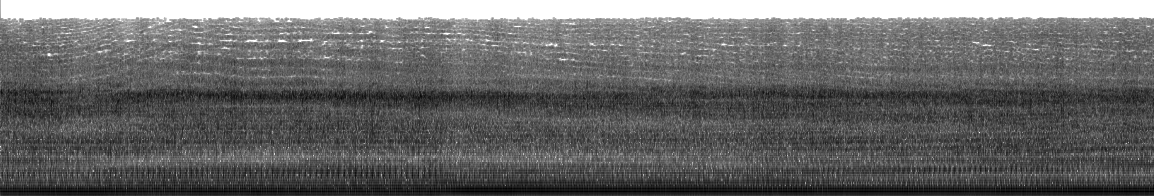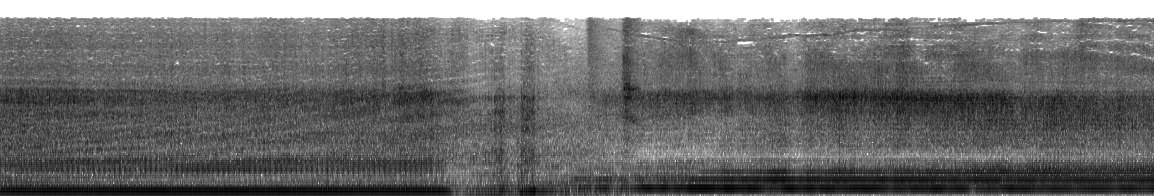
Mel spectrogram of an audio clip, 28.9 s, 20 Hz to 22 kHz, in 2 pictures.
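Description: John Deere 4640 tractor's six-cylinder diesel engine running under heavy load while pulling a weight sled, its pitch stepping up about five seconds in and then holding steady. About two-thirds through the sound breaks off briefly, and the engine then comes back at a higher, steady pitch.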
